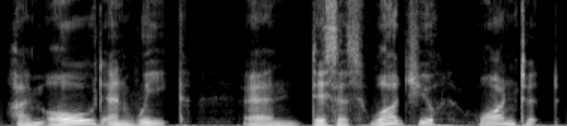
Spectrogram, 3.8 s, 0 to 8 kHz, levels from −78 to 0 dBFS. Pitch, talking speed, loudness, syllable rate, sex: 135 Hz, 160 wpm, -19 LUFS, 3.8 syllables/s, male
